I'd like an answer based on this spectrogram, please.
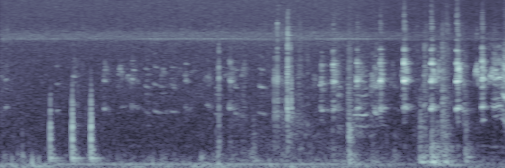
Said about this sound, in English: This is the house of the guineas, and now it's time for them to come out.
